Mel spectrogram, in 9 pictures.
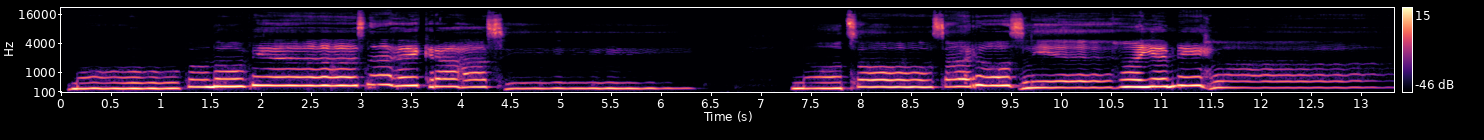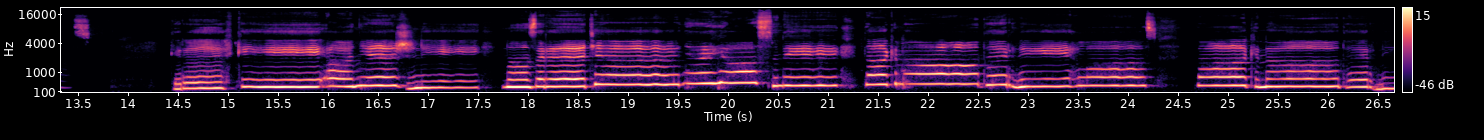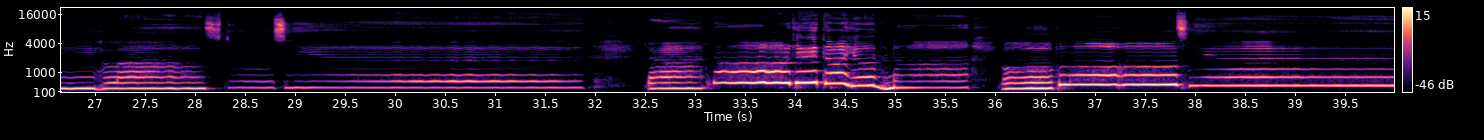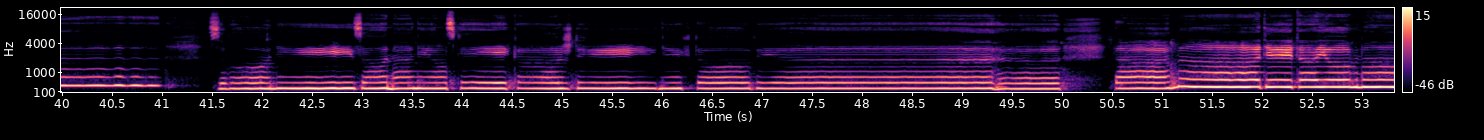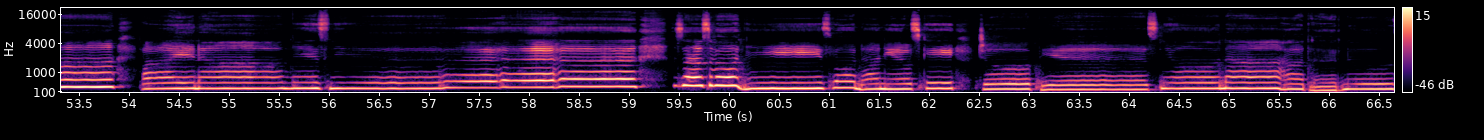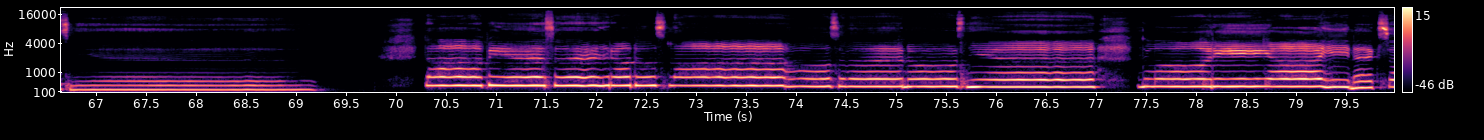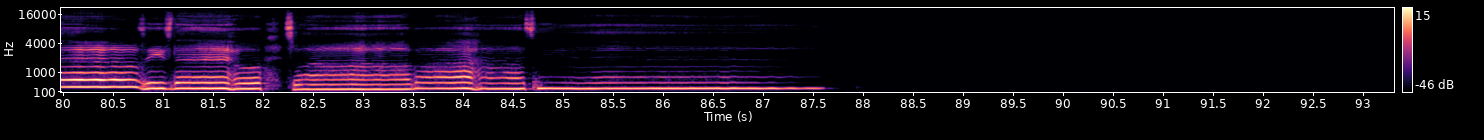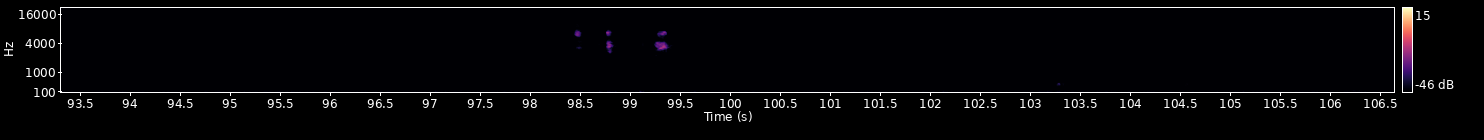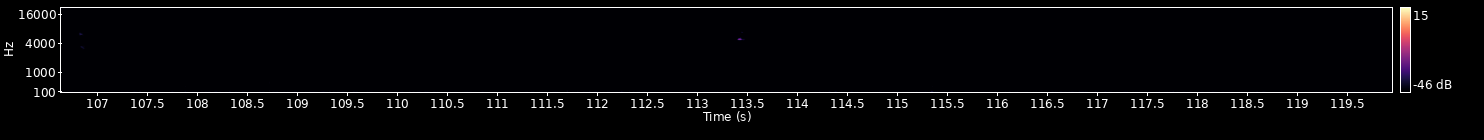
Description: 00:00 00:00 MP3 na stiahnutie Všetky zvončeky v raji (Soprán) Všetky zvončeky v raji (Alt) Všetky zvončeky v raji (Tenor) Všetky zvončeky v raji (Bass)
